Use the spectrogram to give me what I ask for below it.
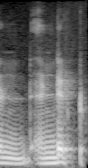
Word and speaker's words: indict: Sir, when you charge someone, at that time we use this word indict or indict, whatever you want. Actually, the pronunciation is indict.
